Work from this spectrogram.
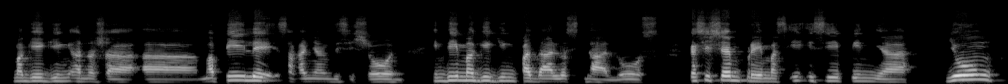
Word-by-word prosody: magiging 155 Hz, -1 st, -2 dB
ano 140 Hz, -1 st, -4 dB
siya, 125 Hz, -2 st, -4 dB, 0.3 s
ah, 115 Hz, -1 st, -2 dB
mapili 185 Hz, +6 st, +2 dB
sa 200 Hz, -, -10 dB
kaniyang 135 Hz, -1 st, -6 dB
desisyon, 125 Hz, -, -5 dB, 0.3 s
hindi 185 Hz, +4 st, 0 dB
magiging 170 Hz, -3 st, 0 dB
padalos-dalos. 145 Hz, -, -2 dB, 0.2 s
Kasi 175 Hz, +2 st, 0 dB
siyempre 185 Hz, -6 st, +3 dB
mas 140 Hz, -1 st, -6 dB
iisipin 165 Hz, -4 st, -8 dB
niya 120 Hz, -2 st, -2 dB, 0.4 s
'yong 215 Hz, +2 st, +8 dB
155 Hz, 100 wpm, -24 LUFS, 135-185 Hz, 0.4 s, yong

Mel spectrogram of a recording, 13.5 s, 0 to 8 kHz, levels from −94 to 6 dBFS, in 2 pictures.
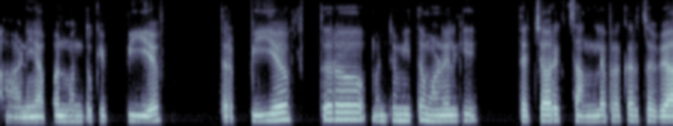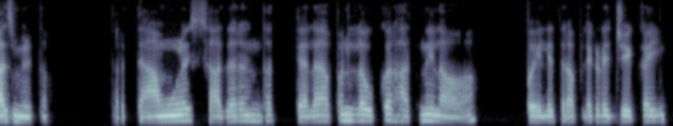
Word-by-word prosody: आणि 115 Hz, +1 st, +2 dB
आपण 130 Hz, +2 st, +2 dB
म्हणतो 125 Hz, 0 st, -4 dB
की 135 Hz, -, -2 dB, 0.2 s
पी-एफ 135 Hz, +2 st, +3 dB, 0.6 s
तर -, -, 0 dB, 0.2 s
पी-एफ 150 Hz, +5 st, +3 dB, 0.2 s
तर 170 Hz, -, +3 dB
अ, 170 Hz, 0 st, +5 dB
म्हणजे 140 Hz, +2 st, -3 dB
मी 145 Hz, -1 st, +2 dB
तर -, -, +1 dB
म्हणेल 135 Hz, -1 st, +3 dB
की 150 Hz, 0 st, -3 dB, 0.5 s
त्याच्यावर 140 Hz, +2 st, +3 dB
1 145 Hz, -, 0 dB
चांगल्या 130 Hz, 0 st, 0 dB
प्रकारचं 135 Hz, 0 st, -3 dB
व्याज 125 Hz, +1 st, +5 dB
मिळतं. 120 Hz, -2 st, 0 dB, 0.7 s
तर -, -, -7 dB
त्यामुळे 125 Hz, +4 st, +4 dB
साधारणतः 130 Hz, +2 st, -3 dB, 0.3 s
त्याला 125 Hz, +1 st, 0 dB
आपण 145 Hz, +2 st, -1 dB
लवकर 140 Hz, +2 st, 0 dB
हात 130 Hz, -1 st, -3 dB
नाही 145 Hz, -1 st, +2 dB
लावावा. 115 Hz, 0 st, -2 dB, 0.6 s
1ले 125 Hz, +1 st, +1 dB
तर 135 Hz, -, -3 dB
आपल्याकडे 130 Hz, +1 st, -2 dB
जे 130 Hz, -1 st, +1 dB
काही 130 Hz, 0 st, -1 dB
130 Hz, 150 wpm, -23 LUFS, 125-140 Hz, 0.7 s, अ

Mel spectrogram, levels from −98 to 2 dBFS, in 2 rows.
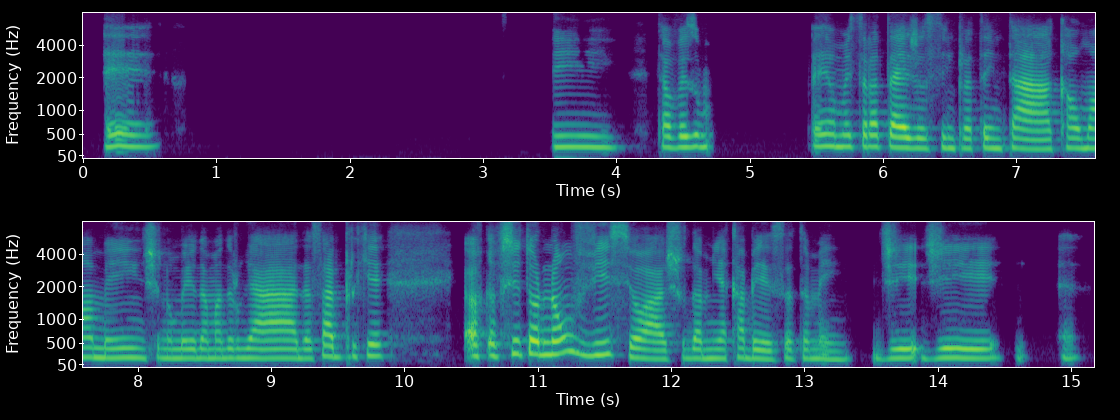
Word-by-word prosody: É. 240 Hz, -1 st, -1 dB, 3.0 s
Sim. 230 Hz, -1 st, -3 dB, 0.2 s
Talvez 225 Hz, 0 st, +1 dB
um 235 Hz, -, -3 dB, 0.8 s
é, 250 Hz, 0 st, +1 dB
uma 240 Hz, 0 st, +1 dB
estratégia, 235 Hz, -3 st, +4 dB
assim, 205 Hz, +1 st, -5 dB
pra 205 Hz, 0 st, -3 dB
tentar 205 Hz, -2 st, +2 dB
acalmar 205 Hz, +1 st, -2 dB
a -, -, -1 dB
mente 195 Hz, 0 st, -2 dB
no 190 Hz, -, -4 dB
meio 185 Hz, 0 st, -1 dB
da 190 Hz, -, -2 dB
madrugada, 185 Hz, 0 st, +1 dB
sabe, 215 Hz, +2 st, +1 dB
porque 230 Hz, +2 st, -2 dB, 0.6 s
acab 235 Hz, 0 st, +1 dB
se 280 Hz, -, +1 dB
tornou 270 Hz, +1 st, +6 dB
um -, -, 0 dB
vício, 255 Hz, -4 st, 0 dB
eu -, -, +5 dB
acho, 175 Hz, 0 st, 0 dB
da 185 Hz, 0 st, -1 dB
minha 185 Hz, 0 st, -2 dB
cabeça 180 Hz, -2 st, -3 dB
também. 175 Hz, -2 st, -6 dB, 0.2 s
De 190 Hz, 0 st, -1 dB
de 190 Hz, +1 st, 0 dB, 0.4 s
é. 195 Hz, 0 st, -10 dB
205 Hz, 130 wpm, -21 LUFS, 185-230 Hz, 3.0 s, tornou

